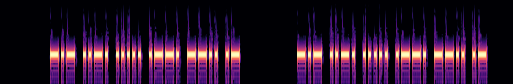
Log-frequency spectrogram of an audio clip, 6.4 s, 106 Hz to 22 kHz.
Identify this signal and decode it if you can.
Morse code, heard as a keyed tone, about 34 wpm, 700 Hz. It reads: KF5PZA KF5PZA
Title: USA Call Signs - 6 Characters - Repeated 3x - 35wpm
